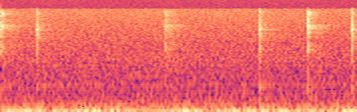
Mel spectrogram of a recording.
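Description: About four faint, sharp clicks spread over two seconds, over quiet room tone with a low hum.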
